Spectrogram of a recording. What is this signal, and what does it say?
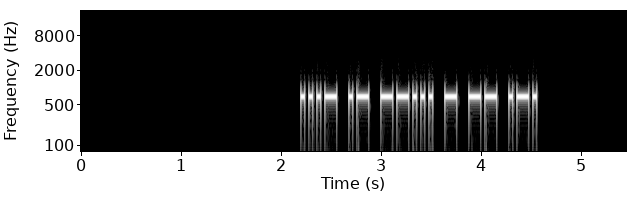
Morse code, heard as a keyed tone, about 29 wpm, 700 Hz. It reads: VA7TMR
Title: DXCC-100 Call Signs - 6 Characters - Repeated 3x - 30wpm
